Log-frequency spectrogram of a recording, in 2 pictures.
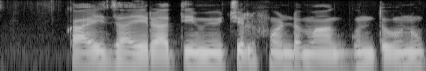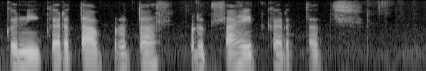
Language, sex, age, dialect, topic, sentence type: Marathi, male, 18-24, Northern Konkan, banking, statement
